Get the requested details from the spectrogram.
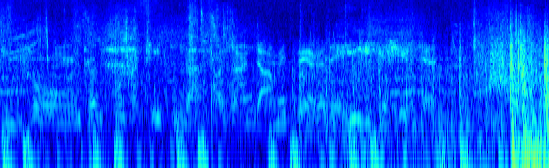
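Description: A magazine clicks as a rifle is reloaded.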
